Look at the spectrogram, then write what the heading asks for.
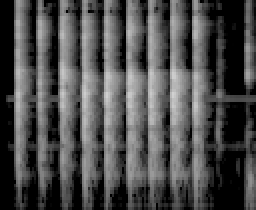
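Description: Applause welcoming a guest, as a short run of sharp, evenly spaced claps, about nine in steady rhythm, then a faint clap and one last one after a brief gap. No voices.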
